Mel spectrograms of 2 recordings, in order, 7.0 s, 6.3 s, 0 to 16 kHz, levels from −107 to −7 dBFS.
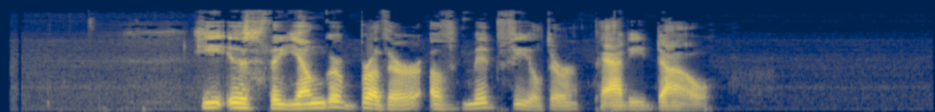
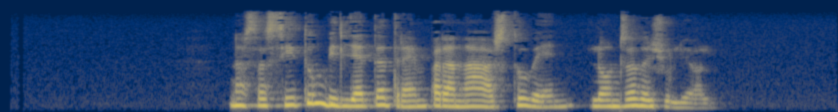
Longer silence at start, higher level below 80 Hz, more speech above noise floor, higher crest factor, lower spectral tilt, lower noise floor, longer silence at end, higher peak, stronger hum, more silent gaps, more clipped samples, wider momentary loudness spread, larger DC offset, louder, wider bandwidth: second, 1.45 s vs 1.75 s; first, -72 dBFS vs -80 dBFS; about the same, 53 dB vs 50 dB; about the same, 22 dB vs 18 dB; about the same, -4 dB/octave vs -5 dB/octave; second, -73 dBFS vs -78 dBFS; first, 1.7 s vs 1 s; first, 0 dBFS vs -14 dBFS; neither; neither; neither; first, 12 LU vs 9 LU; neither; first, -20 LUFS vs -29 LUFS; about the same, 11.5 kHz vs 11 kHz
